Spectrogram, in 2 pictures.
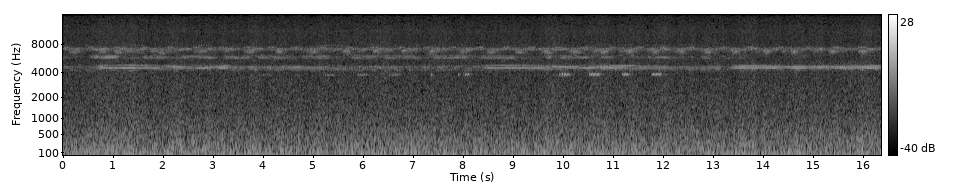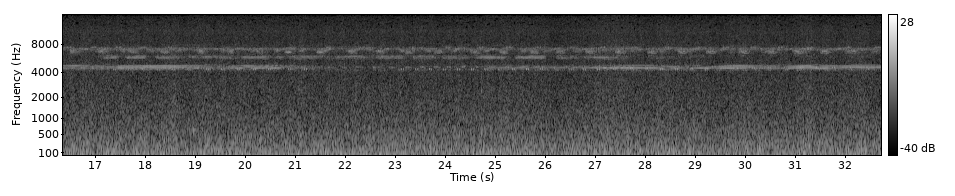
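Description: Night insects such as crickets chirping in several steady, high-pitched pulsing trills, over a constant low hiss.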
